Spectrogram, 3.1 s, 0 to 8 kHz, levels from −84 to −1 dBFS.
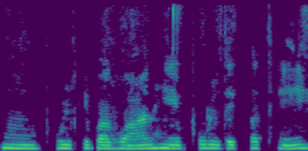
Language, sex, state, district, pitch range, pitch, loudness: Chhattisgarhi, female, Chhattisgarh, Korba, 165-175 Hz, 170 Hz, -27 LUFS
